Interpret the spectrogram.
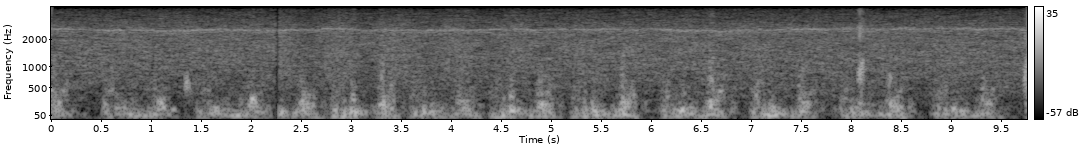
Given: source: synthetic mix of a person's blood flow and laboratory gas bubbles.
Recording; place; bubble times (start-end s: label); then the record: Doppler ultrasound of blood flow; precordium
1.32-1.43 s: bubbles
8.06-8.16 s: bubbles
9.71-9.77 s: bubbles
From the record:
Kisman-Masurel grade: 123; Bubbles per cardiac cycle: 1 to 2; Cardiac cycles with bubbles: 10 to 50%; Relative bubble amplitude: loud (0.450 to 0.775); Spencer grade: 2 (many but less than half of the cardiac periods contain bubble signals, singularly or in groups); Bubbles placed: only in the low amplitude regions of the cardiac cycle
